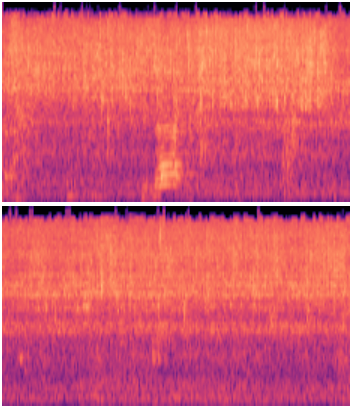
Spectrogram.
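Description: A sink faucet runs steadily as ribs are rinsed under the stream, with a brief splashing burst early on and a short spoken remark over the flowing water.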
